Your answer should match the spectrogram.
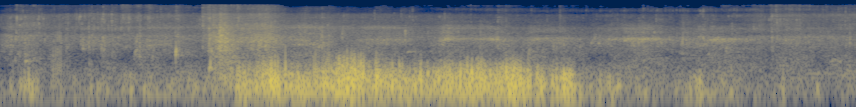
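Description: River water splashing and rushing around a bamboo raft, swelling to a louder rush about two seconds in and easing off near six seconds.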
